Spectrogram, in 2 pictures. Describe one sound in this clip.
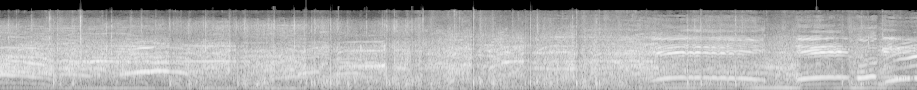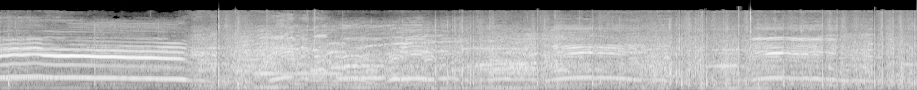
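Fireworks burst and crackle overhead.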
